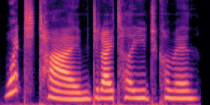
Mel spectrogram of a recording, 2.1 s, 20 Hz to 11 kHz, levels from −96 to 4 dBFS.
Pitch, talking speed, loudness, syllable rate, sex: 255 Hz, 255 wpm, -16 LUFS, 4.7 syllables/s, female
